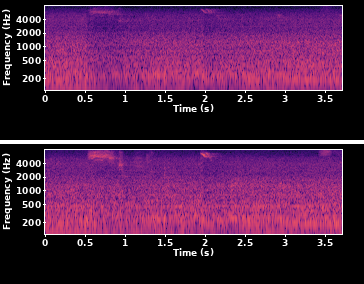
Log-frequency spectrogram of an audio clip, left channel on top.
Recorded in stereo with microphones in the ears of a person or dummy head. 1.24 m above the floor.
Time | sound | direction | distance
0.5 | whispering | 40° right (ahead or behind) | 0.6 m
